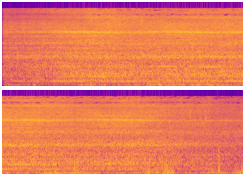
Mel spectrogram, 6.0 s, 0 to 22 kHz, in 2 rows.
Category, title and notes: Sound effects > Vehicles
tram-apple-1
outside, tram, tramway, vehicle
